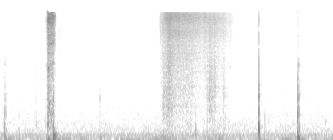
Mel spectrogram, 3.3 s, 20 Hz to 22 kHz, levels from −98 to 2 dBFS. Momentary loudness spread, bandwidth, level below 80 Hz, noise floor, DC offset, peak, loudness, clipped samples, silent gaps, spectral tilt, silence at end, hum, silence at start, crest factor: 18 LU; 16 kHz; -70 dBFS; -76 dBFS; under 0.1%; -32 dBFS; -52 LUFS; under 0.1%; none; -2.5 dB/octave; 0.05 s; none; 0 s; 26 dB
